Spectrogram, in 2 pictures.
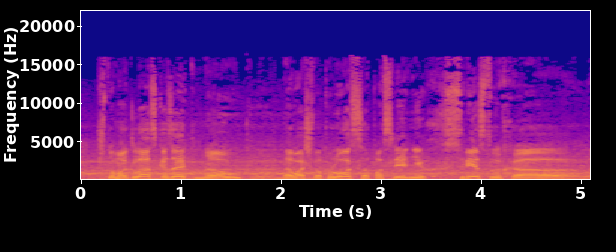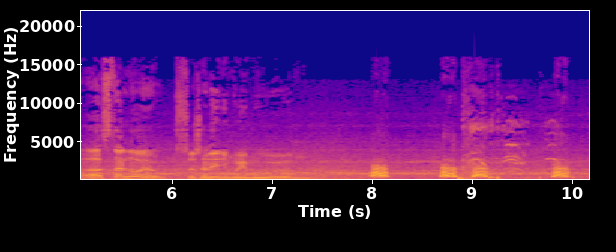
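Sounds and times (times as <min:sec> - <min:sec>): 
speech: 0:00.2 - 0:07.6
dog barking and yelping: 0:08.0 - 0:10.1.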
